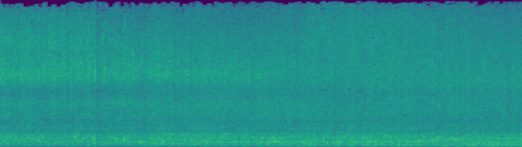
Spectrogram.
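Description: Water splashes steadily down a small waterfall close by.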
